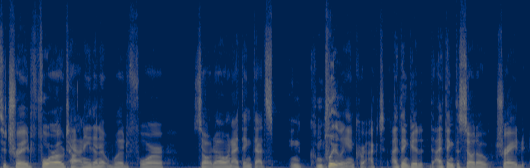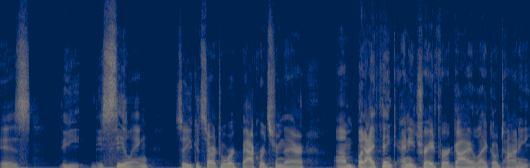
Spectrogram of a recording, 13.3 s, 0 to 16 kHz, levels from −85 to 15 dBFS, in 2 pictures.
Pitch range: 130-155 Hz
